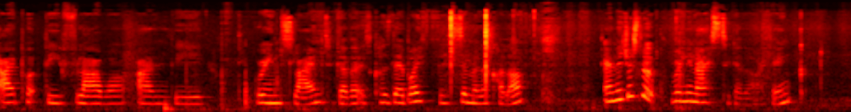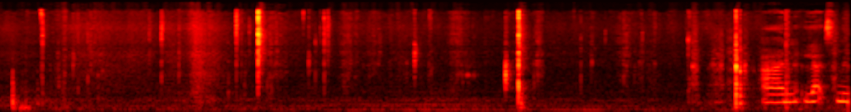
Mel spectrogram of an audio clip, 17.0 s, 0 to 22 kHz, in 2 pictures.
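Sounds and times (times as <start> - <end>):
faint slime crackle: 6.7 - 15.7
sticky slime clicks: 10.9 - 11.9, 13.6 - 13.9.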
